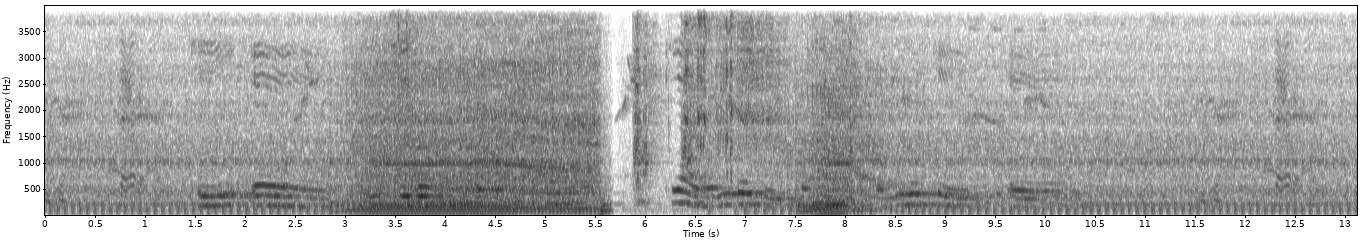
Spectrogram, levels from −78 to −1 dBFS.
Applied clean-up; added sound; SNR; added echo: none; Engine; -4 dB; reverberation time 1.5 s.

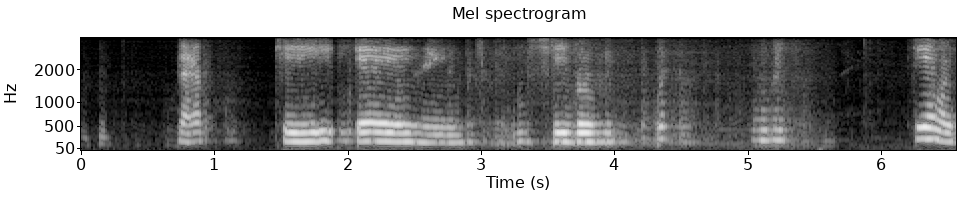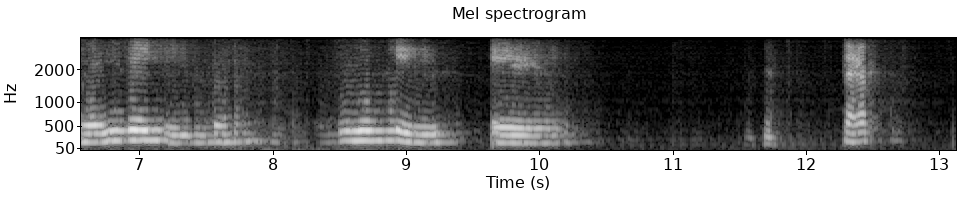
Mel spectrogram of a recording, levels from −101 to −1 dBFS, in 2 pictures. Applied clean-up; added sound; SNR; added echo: neural mask model DeepFilterNet 3.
